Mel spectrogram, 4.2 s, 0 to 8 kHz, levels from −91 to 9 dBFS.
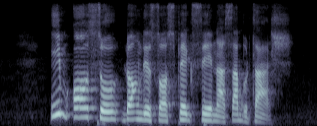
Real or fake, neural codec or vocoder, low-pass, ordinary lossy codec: fake; vocoder, 22.05 kHz, 80 mel bands, WaveNeXt; 7.2 kHz; none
